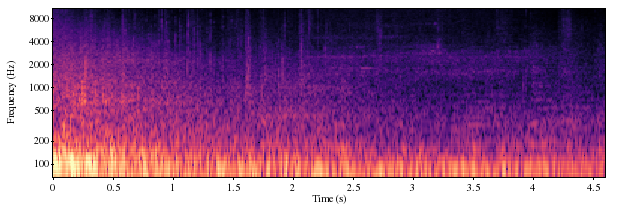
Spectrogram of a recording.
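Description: In Hogwarts Legacy, a Confringo fire spell bursts with a loud, deep boom that rumbles and slowly fades into a low roar.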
